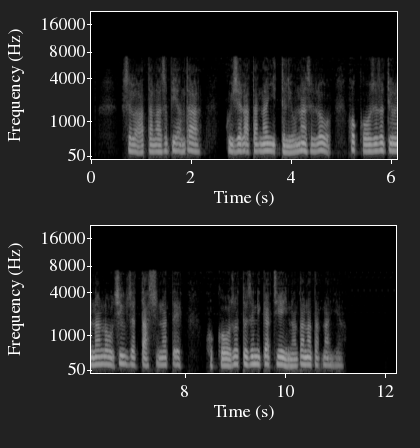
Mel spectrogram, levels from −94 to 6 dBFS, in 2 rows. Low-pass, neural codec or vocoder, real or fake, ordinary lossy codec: 7.2 kHz; codec, 16 kHz, 0.4 kbps, LongCat-Audio-Codec; fake; none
